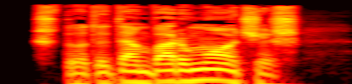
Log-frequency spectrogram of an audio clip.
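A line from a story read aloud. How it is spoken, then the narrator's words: Sudden irritated question. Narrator (Russian): вдруг раздраженно спросил лучник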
